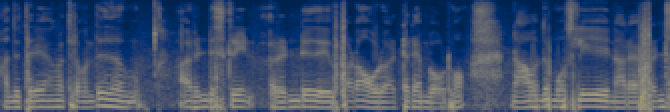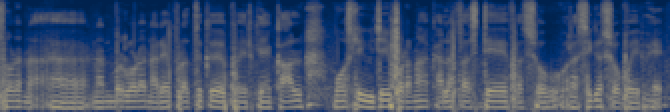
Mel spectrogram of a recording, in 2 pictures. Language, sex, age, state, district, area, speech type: Tamil, male, 18-30, Tamil Nadu, Perambalur, rural, spontaneous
